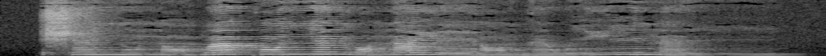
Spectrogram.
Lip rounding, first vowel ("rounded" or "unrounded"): unrounded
